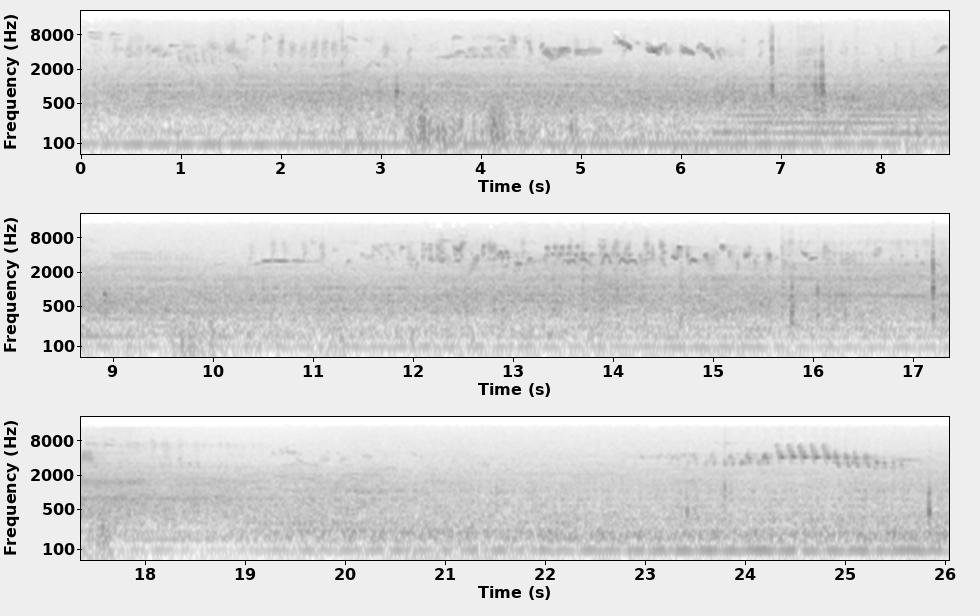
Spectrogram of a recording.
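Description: Several small birds singing and chirping over a steady outdoor hiss, with a fast trill of repeated notes near the end.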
